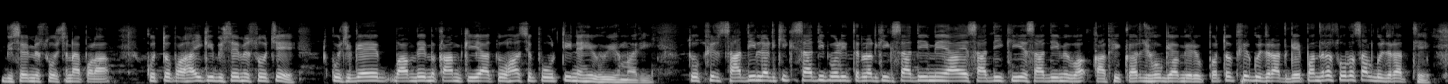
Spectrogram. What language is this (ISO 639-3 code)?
hin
